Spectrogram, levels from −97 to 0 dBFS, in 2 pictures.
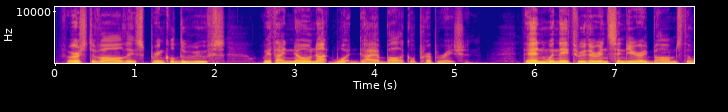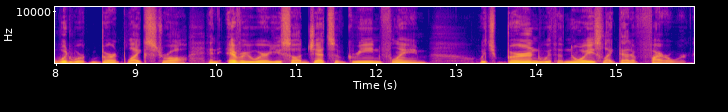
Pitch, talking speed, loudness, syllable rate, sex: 120 Hz, 160 wpm, -19 LUFS, 4.6 syllables/s, male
